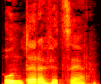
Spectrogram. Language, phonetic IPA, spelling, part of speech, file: Russian, [ˌunʲtʲɪr ɐfʲɪˈt͡sɛr], унтер-офицер, noun, Ru-унтер-офицер.ogg
- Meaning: non-commissioned officer; corporal; petty officer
